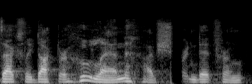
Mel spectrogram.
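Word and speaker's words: Hew Len: and it's actually Dr Hulen I've shortened it from E to Dr land but it's actually Dr hulland if you want to say his name correctly and Doctor Who lens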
